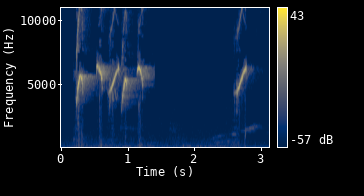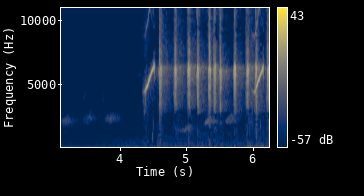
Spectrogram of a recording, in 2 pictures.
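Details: Kemade or cabe cabean, the scarlet-headed flowerpecker, in a song used for luring and tutoring birds: quick series of high rising slurred notes, a lone upslur after a pause, then a fast stuttering burst of sharp ticks.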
